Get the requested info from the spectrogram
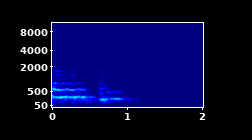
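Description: A woman humming briefly: two short held notes in the first second, the second one lower.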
